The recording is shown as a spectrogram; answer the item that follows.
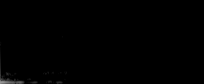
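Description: The tail of a spoken word fades out just after the start, then digital silence.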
